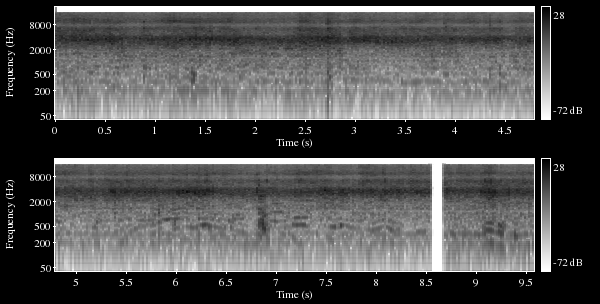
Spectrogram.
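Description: Chicken scraps fry in a pan with a continuous steady hiss and crackle at close range, loud and even, broken once by a momentary dropout.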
